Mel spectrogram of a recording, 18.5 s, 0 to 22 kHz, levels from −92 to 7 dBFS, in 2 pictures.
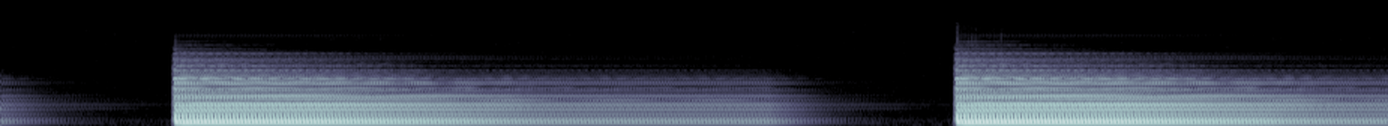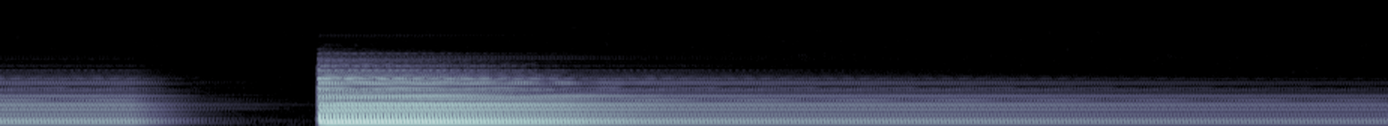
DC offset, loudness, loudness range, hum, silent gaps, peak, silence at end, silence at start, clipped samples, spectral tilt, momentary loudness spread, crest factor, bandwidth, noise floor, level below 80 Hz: under 0.1%; -18 LUFS; 19 LU; none; none; 0 dBFS; 2.8 s; 1.15 s; under 0.1%; -11.5 dB/octave; 25 LU; 20 dB; 4.7 kHz; -79 dBFS; -30 dBFS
